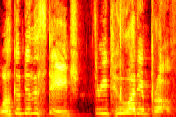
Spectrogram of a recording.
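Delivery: very high-pitched, tearful, theatrical delivery. Retelling how a host, in tears, introduced the improv show: imitating a tearful announcement. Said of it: "tears start coming down her eyes".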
